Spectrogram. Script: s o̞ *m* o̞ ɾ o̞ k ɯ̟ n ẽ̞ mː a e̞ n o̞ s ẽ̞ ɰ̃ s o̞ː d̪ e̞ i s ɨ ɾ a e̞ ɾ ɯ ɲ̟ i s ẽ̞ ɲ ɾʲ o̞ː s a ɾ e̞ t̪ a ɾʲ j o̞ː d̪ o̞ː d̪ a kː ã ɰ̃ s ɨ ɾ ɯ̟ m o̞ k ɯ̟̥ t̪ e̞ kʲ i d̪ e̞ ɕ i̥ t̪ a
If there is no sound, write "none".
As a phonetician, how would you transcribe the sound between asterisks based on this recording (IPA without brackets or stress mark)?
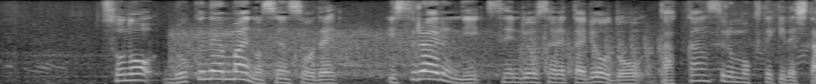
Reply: n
